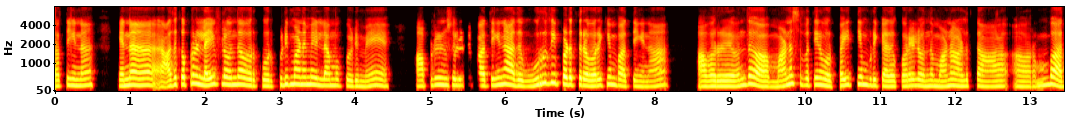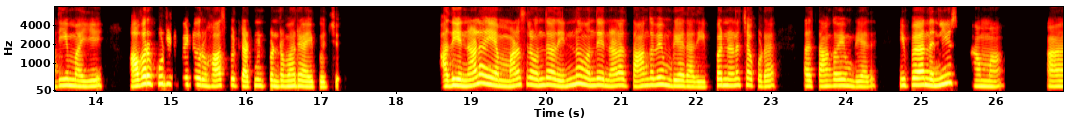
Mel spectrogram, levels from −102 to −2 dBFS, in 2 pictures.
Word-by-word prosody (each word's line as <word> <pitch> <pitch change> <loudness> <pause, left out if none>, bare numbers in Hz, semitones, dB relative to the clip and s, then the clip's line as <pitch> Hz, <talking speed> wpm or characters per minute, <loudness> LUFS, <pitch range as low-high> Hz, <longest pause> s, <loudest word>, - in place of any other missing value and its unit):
பார்த்தீங்கன்னா, 215 +2 -1 0.5
ஏன்னா, 235 +3 +4 0.4
அதுக்கப்புறம் 255 +5 +2
லைஃப்புல 260 +2 +2
வந்து, 250 +1 +3
அவருக்கு 215 -2 -1
ஒரு 190 - -6
பிடிமானமே 255 +1 +2
இல்லாம 220 -1 -1
போயிடுமே. 195 +1 -2 0.6
அப்படின்னு 235 +5 -1
சொல்லிட்டு 220 +3 -4
பார்த்தீங்கன்னா, 225 +5 +1
அத 210 - 0 0.2
உறுதிப்படுத்துற 265 -5 +3
வரைக்கும் 220 +4 0
பார்த்தீங்கன்னா, 190 -2 -4 0.6
அவரு 190 0 +2 0.2
வந்து, 240 +5 +1
அ - - +4 0.2
மனசு 280 +8 +1
பார்த்தீங்கன்னா, 230 -1 +1
ஒரு 190 - -14
பைத்தியம் 245 +3 0
பிடிக்காத 200 -3 0
குறையில 210 +1 0
வந்து, 195 0 -2
மன 190 +3 -1
அழுத்தம் 195 -1 -3
அ - - -2 0.3
அ - - -1 0.2
ரொம்ப 240 +4 -2
அதிகமாகி, 200 -1 0 0.5
அவர 270 +6 +7
கூட்டிட்டு 270 -2 -1
போய்ட்டு, 250 -1 -1
ஒரு 210 - -1
ஹாஸ்பிட்டல்ல 205 -1 0
அட்மிட் 210 +2 -5
பண்ணுற 195 -1 0
மாரி 200 0 +1
ஆயிப்போச்சு. 180 0 -4 1.4
அது 200 +2 +3
என்னால 215 +7 +3 0.2
என் 200 -2 0
மனசுல 240 +5 0
வந்து, 230 +2 0
அது 210 - +1
இன்னும் 260 +3 +2
வந்து 220 +1 0
என்னாலத் 205 +1 -2
தாங்கவே 230 +6 +1
முடியாது. 200 -2 0
அது 175 - -4
இப்ப 180 +6 -1
நினைச்சா 230 +2 -2
கூட, 190 -1 -3 0.5
அத 200 - 0
தாங்கவே 205 +3 -1
முடியாது. 180 +1 -4 0.4
இப்ப 220 +1 -11 0.2
அந்த 230 -3 +3
நியூஸ், 300 +4 +2 0.3
ஆமா. 190 -2 -1 0.8
ஆ - - 0
215 Hz, 145 wpm, -20 LUFS, 195-245 Hz, 1.4 s, அவர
